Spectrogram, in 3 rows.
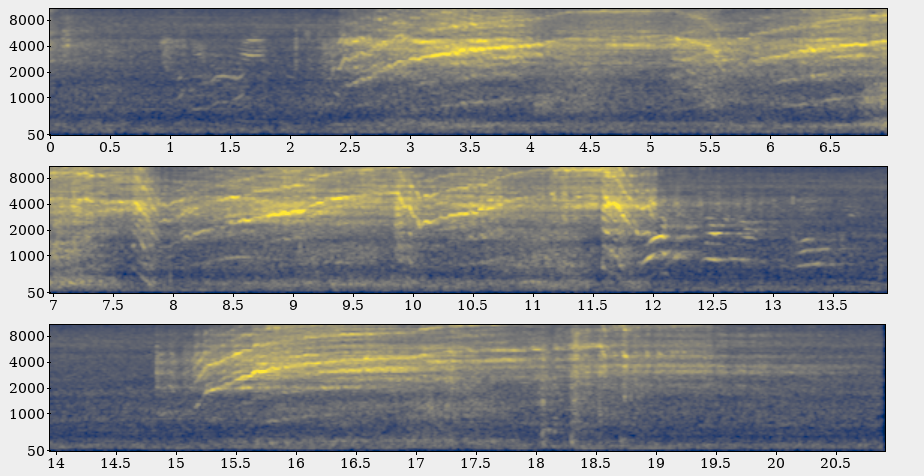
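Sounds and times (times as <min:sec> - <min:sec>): rc truck electric motors whining: 0:00.0 - 0:13.1, 0:14.7 - 0:20.9.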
